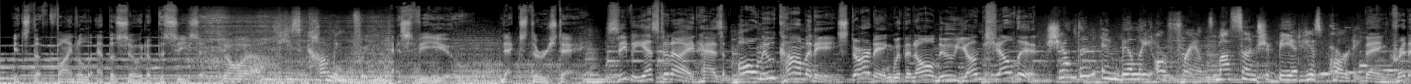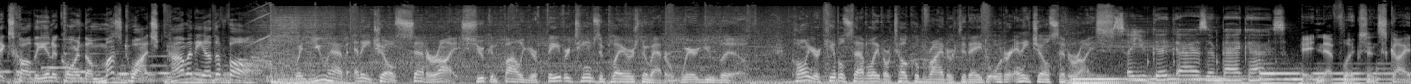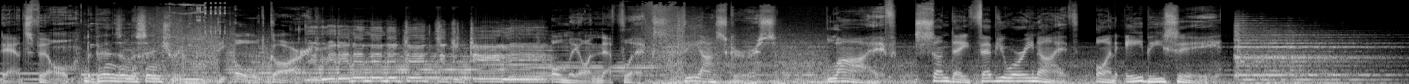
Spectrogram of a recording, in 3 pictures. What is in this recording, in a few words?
network promo voiceover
